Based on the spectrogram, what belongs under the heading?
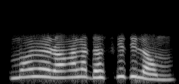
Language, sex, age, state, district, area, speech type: Assamese, female, 30-45, Assam, Kamrup Metropolitan, urban, conversation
